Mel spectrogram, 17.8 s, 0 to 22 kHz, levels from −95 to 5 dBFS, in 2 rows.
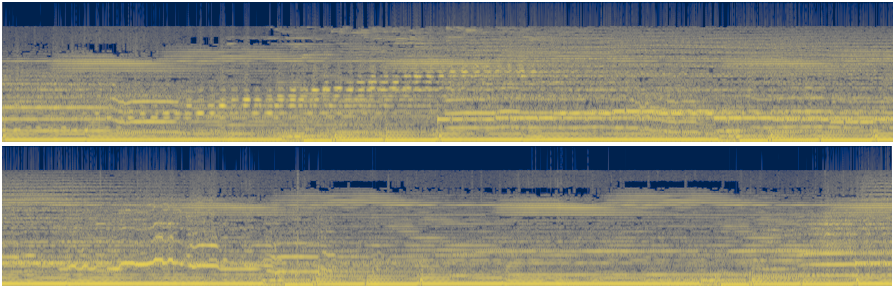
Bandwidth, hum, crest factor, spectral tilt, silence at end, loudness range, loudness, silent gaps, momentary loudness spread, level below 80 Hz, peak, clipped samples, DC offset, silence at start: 11 kHz; none; 6 dB; -5 dB/octave; 0 s; 3 LU; -8 LUFS; none; 4 LU; -14 dBFS; 0 dBFS; 0.9%; under 0.1%; 0 s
